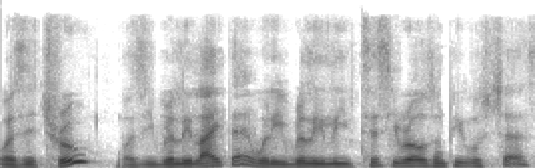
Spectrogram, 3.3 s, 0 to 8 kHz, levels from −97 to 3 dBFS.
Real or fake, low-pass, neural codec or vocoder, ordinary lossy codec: real; 7.2 kHz; none; AAC, 32 kbps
